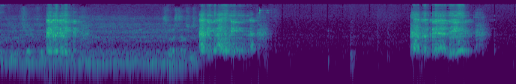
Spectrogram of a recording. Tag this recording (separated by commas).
Speech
